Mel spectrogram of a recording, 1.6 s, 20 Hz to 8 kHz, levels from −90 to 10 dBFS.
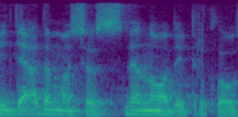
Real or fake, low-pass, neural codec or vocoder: fake; 7.2 kHz; vocoder, 24 kHz, 100 mel bands, Vocos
